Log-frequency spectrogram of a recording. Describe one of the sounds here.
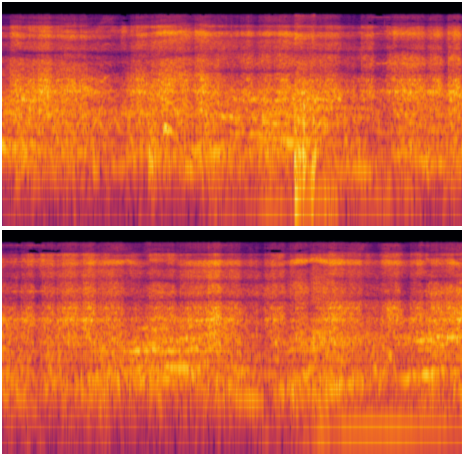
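Game plants fire a rapid stream of popping shots.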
